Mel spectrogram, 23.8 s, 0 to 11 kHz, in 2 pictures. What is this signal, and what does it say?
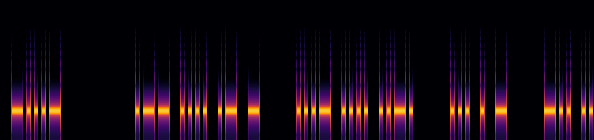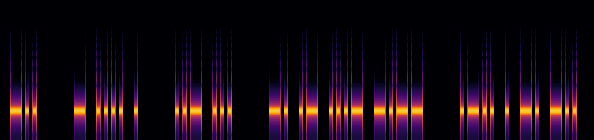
Morse code, heard as a keyed tone, about 16 wpm, 700 Hz. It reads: <BT> WHAT VHF SET DID THE US NAVY LEND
